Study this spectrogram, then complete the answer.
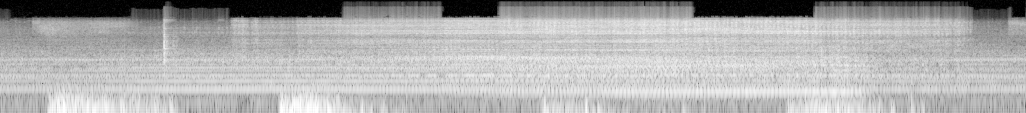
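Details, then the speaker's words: Wood lathe turning a slender French rolling pin with skew and spindle gouge: over the lathe hum and tool scraping, a high buzzing harmonic chatter comes and goes as the workpiece vibrates; a hand on the piece quells it. "you all know that sound don't you that the vibration there harmonic thing you can quickly Quil that by just putting a hand on it"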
